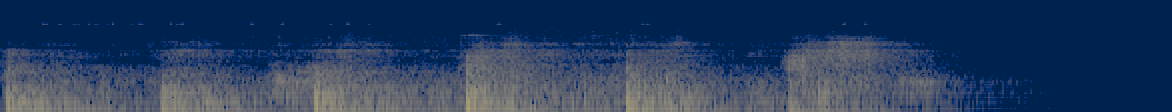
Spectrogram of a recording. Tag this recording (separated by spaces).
concrete feet foot footstep footsteps running step steps walk walking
